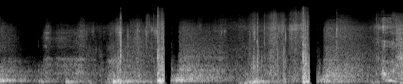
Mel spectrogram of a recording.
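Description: A man's feet stamping and shifting on a cardboard nappy box stiffened inside with a spray-on protective coating: a run of irregular heavy thuds, two of them sharp. The box takes his weight without collapsing.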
